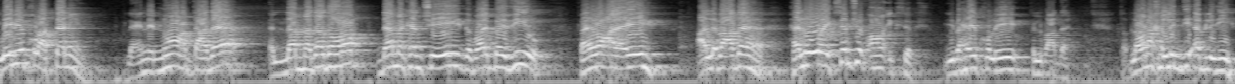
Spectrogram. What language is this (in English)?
Arabic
